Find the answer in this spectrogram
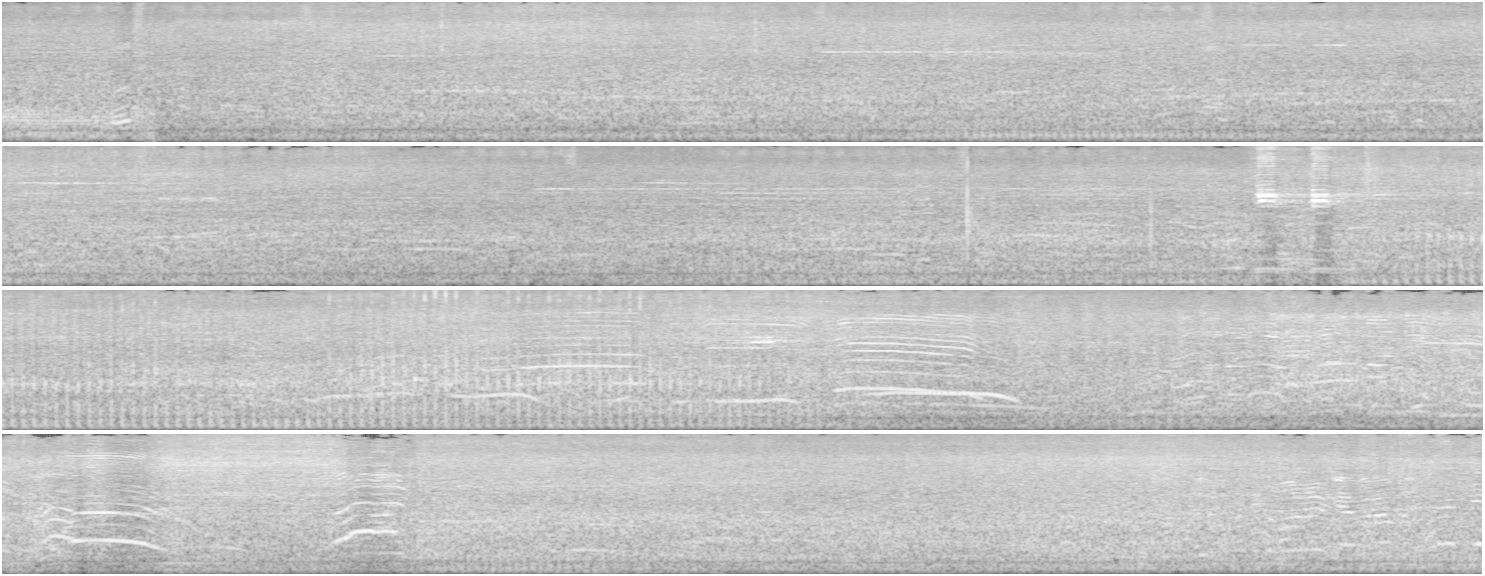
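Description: Busy festival street din: vehicle engines, many overlapping voices and vehicle horns tooting, with loud calls standing out in the second half.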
